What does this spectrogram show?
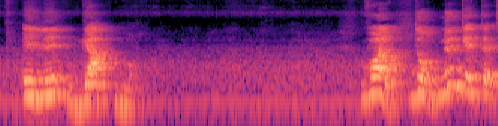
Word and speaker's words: élégamment: Et ici, nous enlèvons ANT, nous vous mettons A-M-M-E-N-T, et les pouvines, élégamment.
